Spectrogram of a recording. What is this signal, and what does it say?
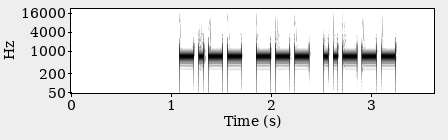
Morse code, heard as a keyed tone, about 25 wpm, 700 Hz. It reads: YO2
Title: Callsign Prefixes for Top 25 DXCC - 25wpm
